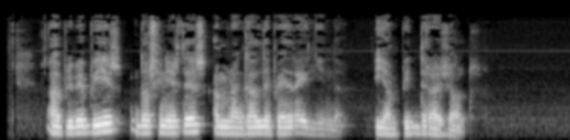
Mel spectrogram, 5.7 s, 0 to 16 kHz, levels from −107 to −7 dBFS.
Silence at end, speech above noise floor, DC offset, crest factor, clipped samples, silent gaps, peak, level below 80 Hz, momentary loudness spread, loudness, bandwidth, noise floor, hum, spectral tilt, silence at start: 1.05 s; 47 dB; under 0.1%; 16 dB; under 0.1%; none; -8 dBFS; -66 dBFS; 13 LU; -23 LUFS; 11.5 kHz; -69 dBFS; none; -6.5 dB/octave; 0.45 s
